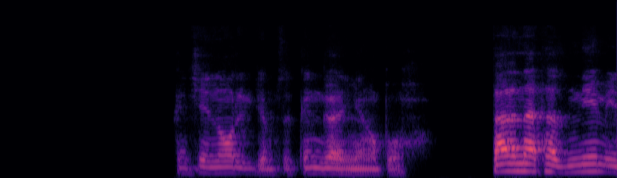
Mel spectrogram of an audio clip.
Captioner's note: tibetan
